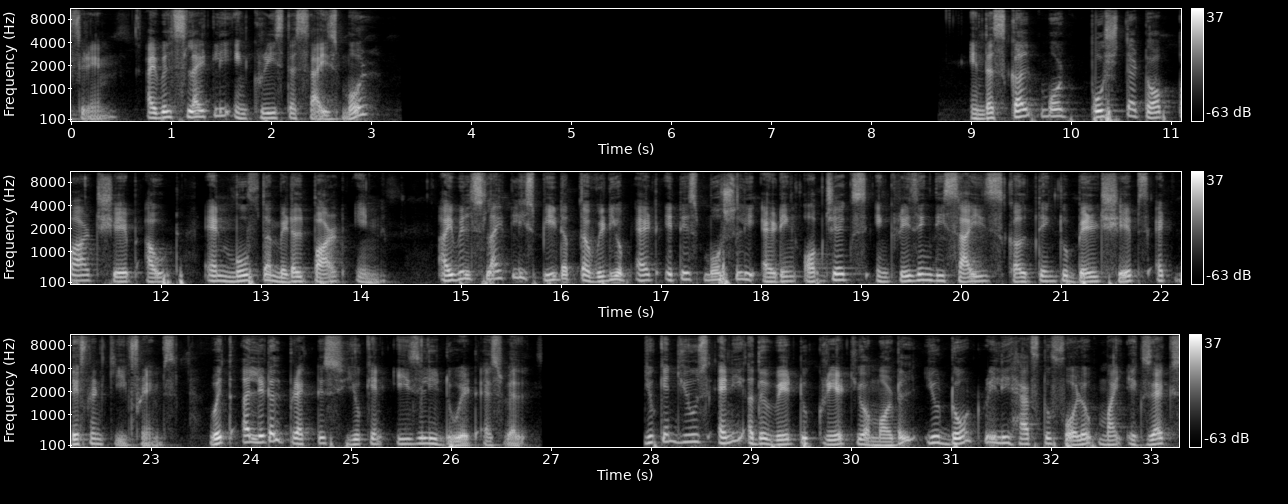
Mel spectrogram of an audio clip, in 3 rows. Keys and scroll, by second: 2.3 Tab, 2.9 Tab, 3.8 s, 7.9 Tab, 9.2 f, 15.1 Tab, 15.4 Tab, 17.1 Tab, 19.4 shift+a, 21.4 s, 22.9 s, 24.7 Tab, 31.1 Tab, 31.7 a.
